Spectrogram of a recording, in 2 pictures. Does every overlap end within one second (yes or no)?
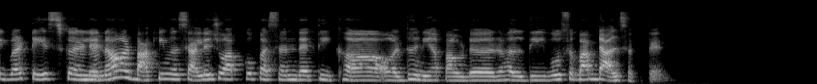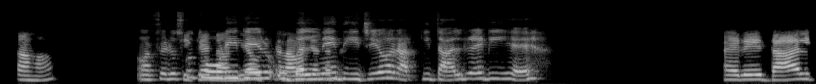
no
